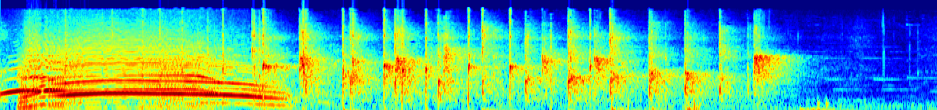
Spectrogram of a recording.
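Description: A crowd bursts into loud applause for a guest on a show, after a brief high, sliding cheer, the clapping dense and steady for a few seconds before thinning out and fading away.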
